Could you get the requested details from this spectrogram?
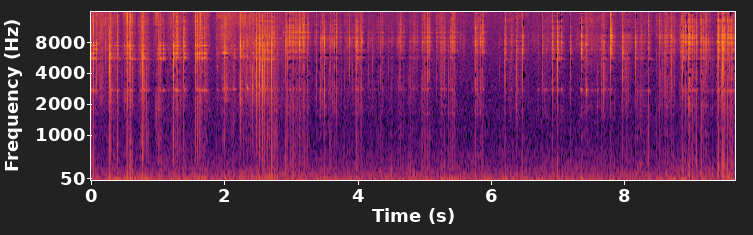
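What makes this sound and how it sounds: Long nails scratch and tap a spherical, hollow, glazed cream ceramic Death Star cookie jar with a black pattern, lid on, held in hands. A dense, steady run of quick, dry scratches and sharp clicks fills the clip, each dying away almost instantly, with a bright crackling edge over a low, steady hum.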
